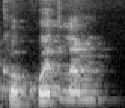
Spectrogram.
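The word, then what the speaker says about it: Coquitlam: The Pikton brothers were eventually sued by uh Port uh how you pronounce this again, Salakia? Port Kquitlam.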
